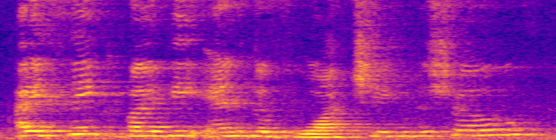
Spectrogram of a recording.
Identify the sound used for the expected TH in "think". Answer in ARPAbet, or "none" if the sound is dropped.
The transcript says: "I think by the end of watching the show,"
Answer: TH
